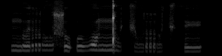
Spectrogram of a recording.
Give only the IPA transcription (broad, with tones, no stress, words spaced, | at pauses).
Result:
ŋɯ˨ro̤˦ su˧ʔu˦ βo˦ŋ͡ǃo̤˦˨t͡ʃo̤˨ ro̤˧t͡ʃθy˧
